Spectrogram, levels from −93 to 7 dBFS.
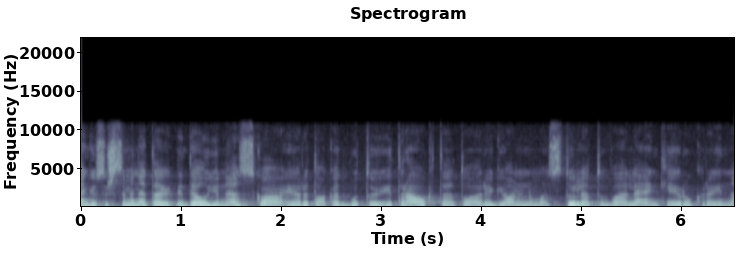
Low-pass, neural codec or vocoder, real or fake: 10.8 kHz; none; real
